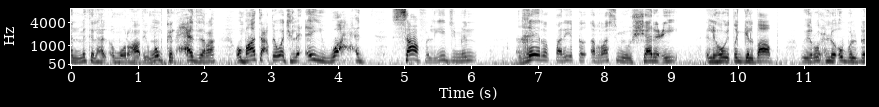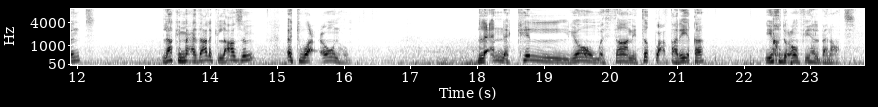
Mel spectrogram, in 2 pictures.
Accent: Kuwait; ان مثل هالسوالف هذه عندنا في الكويت كثيرة

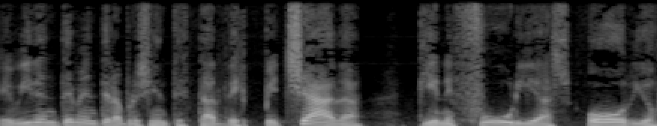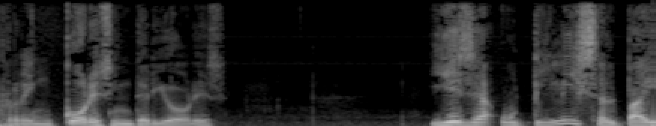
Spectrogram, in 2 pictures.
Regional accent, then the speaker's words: Argentina; A mí como argentino me avergüenzan

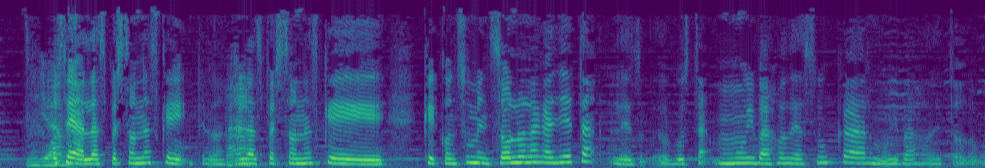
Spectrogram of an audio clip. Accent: Bogotá, Colombia; now in Ecuador; De la capital.

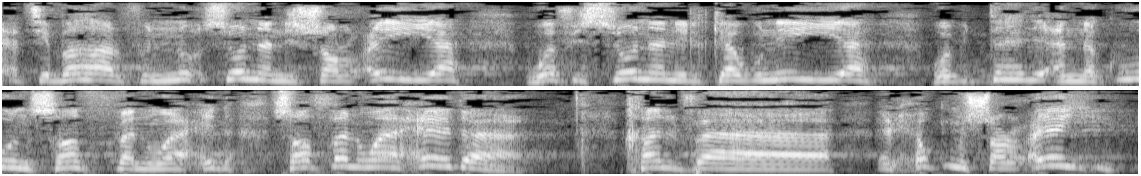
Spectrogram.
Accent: Alexandria, Alexandria Governorate, Egypt; الشيوخ الأكابر الأفاضل عندنا في الإسكندرية

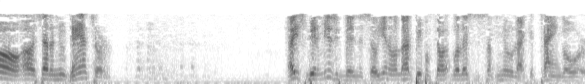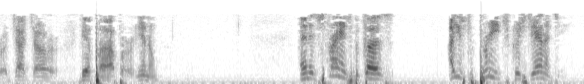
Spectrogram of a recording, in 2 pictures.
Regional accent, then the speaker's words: El Paso, Texas, United States; I'm back in my hometown, my home state anyway, and I can speak Texan and everybody knows what I'm talking about.

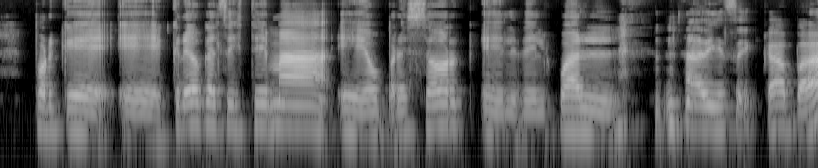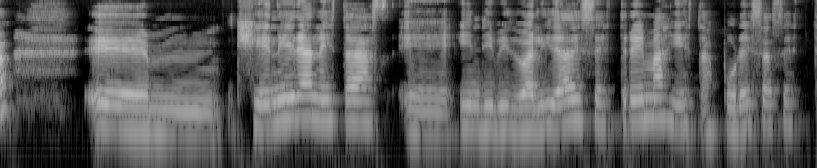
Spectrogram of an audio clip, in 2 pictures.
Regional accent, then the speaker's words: Bahía Blanca, Buenos Aires Province, Argentina; Me tocó vivir a los 14 años lo que fue Malvinas. Bueno, cuando era pequeña la dictadura militar en Bahía Blanca fue fuertísimo.

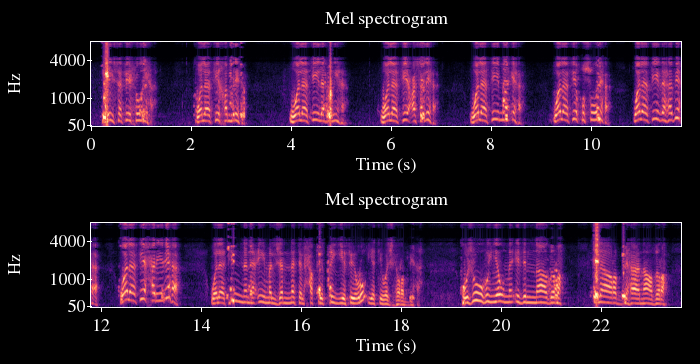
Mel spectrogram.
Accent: Egypt; يمكن حتى مش لقي عجلة عندنا في مصر

